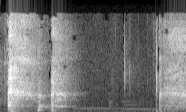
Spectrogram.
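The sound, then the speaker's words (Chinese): A couple of short, harsh coughs in quick succession from a dry throat, followed by a quiet pause with a faint hum, then a rough breathy burst like another cough or throat clearing. “待会咳咳嗽”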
